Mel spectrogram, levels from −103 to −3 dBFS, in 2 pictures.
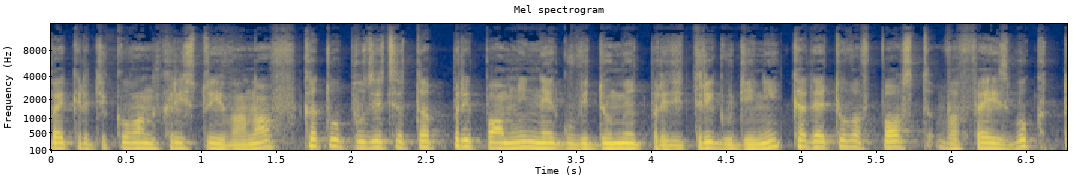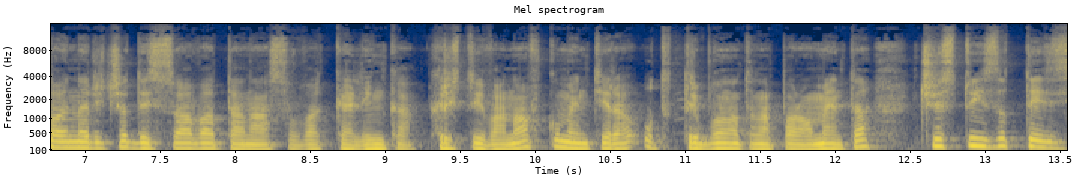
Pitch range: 110-140 Hz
